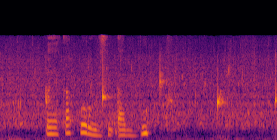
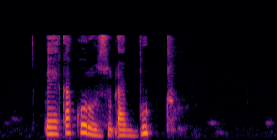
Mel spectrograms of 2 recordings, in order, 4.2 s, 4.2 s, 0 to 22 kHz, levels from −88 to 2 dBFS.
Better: second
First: background sound (Drip + Stream); 1 dB below the speech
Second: none

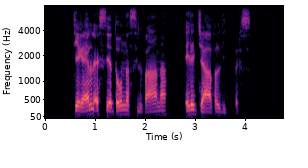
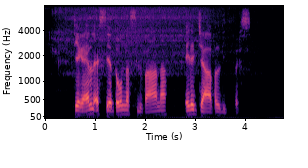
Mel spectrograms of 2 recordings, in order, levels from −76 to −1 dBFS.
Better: first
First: none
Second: background sound (Rattle (instrument)); 16 dB below the speech

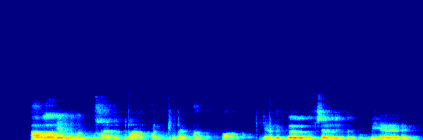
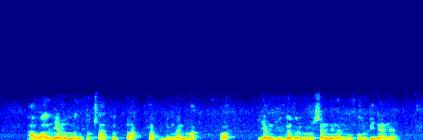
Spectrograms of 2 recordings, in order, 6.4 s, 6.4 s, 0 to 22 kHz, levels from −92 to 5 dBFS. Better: second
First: noise reduction (neural mask model DeepFilterNet 3)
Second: none

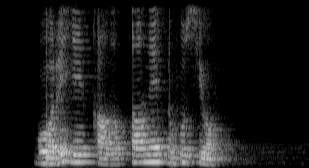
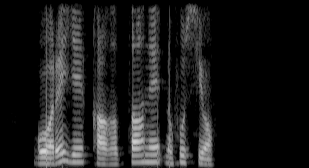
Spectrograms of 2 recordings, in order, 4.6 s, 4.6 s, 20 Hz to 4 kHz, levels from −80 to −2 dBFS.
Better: second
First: room echo; dies away in 0.8 s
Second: none

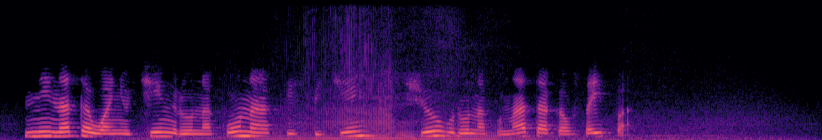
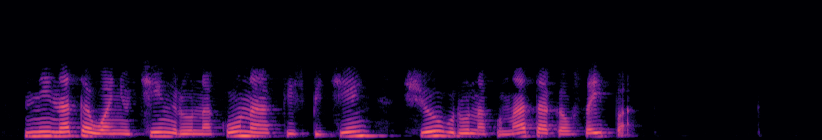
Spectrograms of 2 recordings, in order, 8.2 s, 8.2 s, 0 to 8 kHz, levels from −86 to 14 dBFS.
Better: second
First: background sound (Motorcycle / Engine); 17 dB below the speech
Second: none

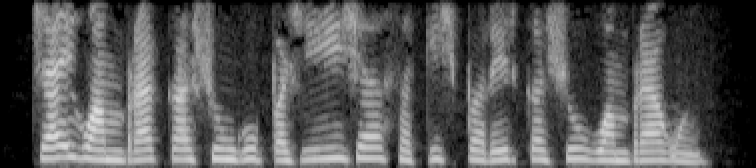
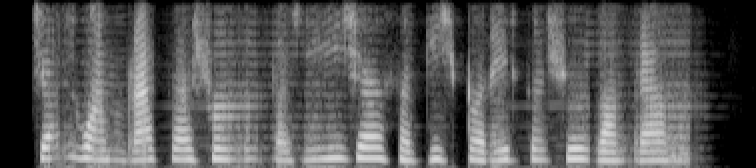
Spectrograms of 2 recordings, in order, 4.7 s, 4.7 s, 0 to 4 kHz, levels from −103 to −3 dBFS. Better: first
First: none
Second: noise reduction (neural separator model SepFormer WHAMR!)

